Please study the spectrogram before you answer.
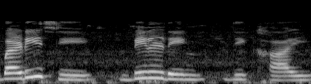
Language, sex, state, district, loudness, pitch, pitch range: Hindi, female, Bihar, West Champaran, -18 LUFS, 225 Hz, 210-265 Hz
